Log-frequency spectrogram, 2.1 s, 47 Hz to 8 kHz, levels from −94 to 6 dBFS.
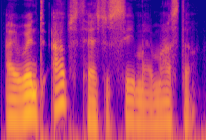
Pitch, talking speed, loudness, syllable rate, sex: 105 Hz, 205 wpm, -19 LUFS, 4.9 syllables/s, male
